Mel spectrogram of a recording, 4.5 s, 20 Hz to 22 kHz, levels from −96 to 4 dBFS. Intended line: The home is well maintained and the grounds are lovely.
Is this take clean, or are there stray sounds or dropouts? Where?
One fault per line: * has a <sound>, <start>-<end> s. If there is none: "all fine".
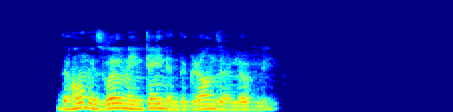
all fine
